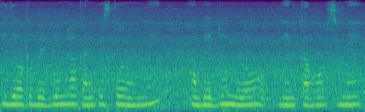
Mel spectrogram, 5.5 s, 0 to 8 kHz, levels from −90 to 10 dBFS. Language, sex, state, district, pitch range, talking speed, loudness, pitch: Telugu, female, Telangana, Mahabubabad, 195-215 Hz, 140 wpm, -15 LUFS, 205 Hz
